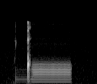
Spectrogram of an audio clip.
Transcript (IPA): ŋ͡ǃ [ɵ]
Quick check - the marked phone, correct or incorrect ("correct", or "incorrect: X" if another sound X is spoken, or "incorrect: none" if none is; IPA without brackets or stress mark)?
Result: incorrect: ɔ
